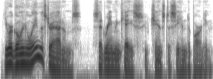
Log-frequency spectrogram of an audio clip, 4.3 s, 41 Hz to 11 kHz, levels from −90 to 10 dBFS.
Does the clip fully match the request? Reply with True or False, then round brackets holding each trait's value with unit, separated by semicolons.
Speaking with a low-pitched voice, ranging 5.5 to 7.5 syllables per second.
True (95 Hz; 5.6 syllables/s)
